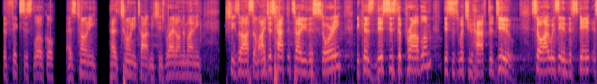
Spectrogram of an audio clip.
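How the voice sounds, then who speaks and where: A man's voice: sits high, pushed and bright, poor audio. A man giving a speech at an event, telling a folksy story in an emphatic, repetitive way. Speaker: speaker at an election event.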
